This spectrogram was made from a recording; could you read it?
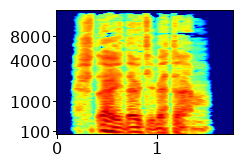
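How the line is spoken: Hoarse voice from behind. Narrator (Russian): хрипло донеслось из-за спины

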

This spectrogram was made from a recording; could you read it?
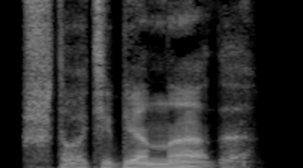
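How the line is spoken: Hoarse voice. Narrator (Russian): хрипло повторил гравер

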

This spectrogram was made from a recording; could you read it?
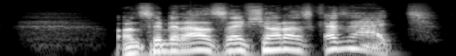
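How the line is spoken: Sheep yelling. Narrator (Russian): заорала овца

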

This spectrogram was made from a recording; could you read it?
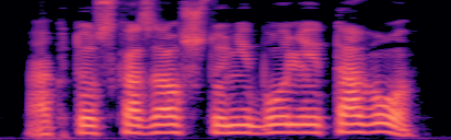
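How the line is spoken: Sudden growl. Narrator (Russian): внезапно прорычал Терентьев

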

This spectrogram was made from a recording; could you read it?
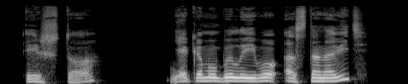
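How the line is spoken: Incredulous drawl. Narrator (Russian): Недоверчиво протянул вождь

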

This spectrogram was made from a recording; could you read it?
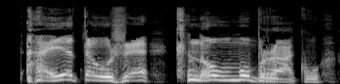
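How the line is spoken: Short laugh. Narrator (Russian): хохотнул Афанасий

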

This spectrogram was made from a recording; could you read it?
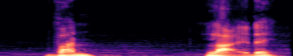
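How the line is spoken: Harsh mother's voice. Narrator (Vietnamese): giọng của mẹ gay gắt

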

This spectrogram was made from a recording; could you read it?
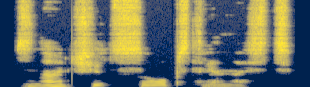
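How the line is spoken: Detached drawl. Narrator (Russian): отстраненно протянула я

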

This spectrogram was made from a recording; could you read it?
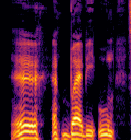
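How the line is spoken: Laughing abbot. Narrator (Russian): смеясь сказал аббат

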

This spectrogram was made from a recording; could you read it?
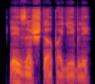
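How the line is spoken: Whispered. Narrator (Russian): прошептал Заров

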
